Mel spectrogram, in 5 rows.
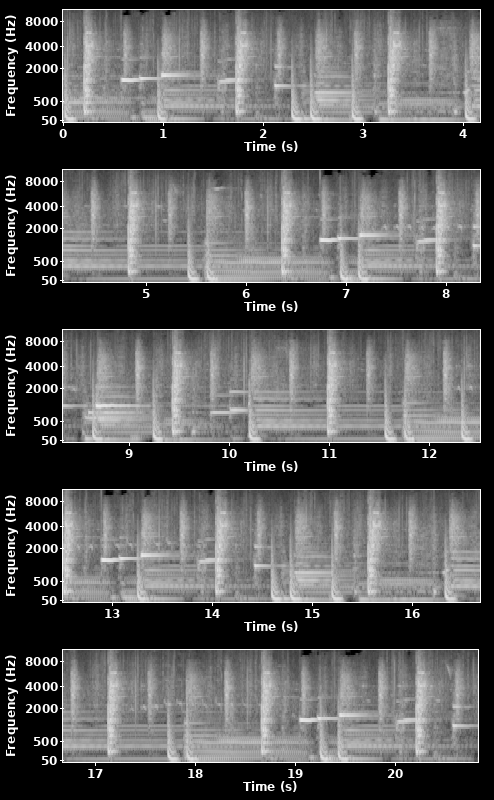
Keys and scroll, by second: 17.8 super+z.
